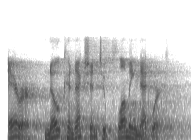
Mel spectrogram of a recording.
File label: no connection with reverb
